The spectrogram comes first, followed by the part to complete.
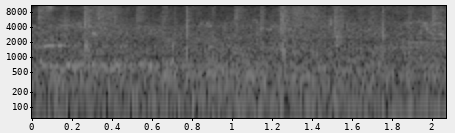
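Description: A bird calling over steady outdoor background noise.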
